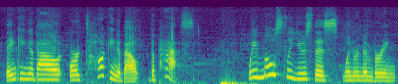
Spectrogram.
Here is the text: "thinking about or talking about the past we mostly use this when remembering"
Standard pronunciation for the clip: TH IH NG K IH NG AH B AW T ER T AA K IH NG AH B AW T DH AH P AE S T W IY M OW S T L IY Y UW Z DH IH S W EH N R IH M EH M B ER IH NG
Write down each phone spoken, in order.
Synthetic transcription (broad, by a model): TH IH NG K IH NG AH B AW T ER T AA K IH NG AH B AW T DH AH P AE S T W IY M OW S T L IY Y UW Z DH IH S W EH N R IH M EH M B ER IH NG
